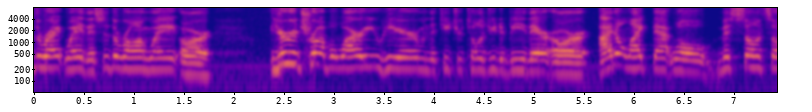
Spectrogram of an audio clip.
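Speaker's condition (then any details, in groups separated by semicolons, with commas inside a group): No condition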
